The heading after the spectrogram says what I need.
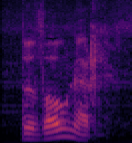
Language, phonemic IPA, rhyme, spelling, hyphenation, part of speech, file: Dutch, /bəˈʋoː.nər/, -oːnər, bewoner, be‧wo‧ner, noun, Nl-bewoner.ogg
- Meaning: occupant, inhabitant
